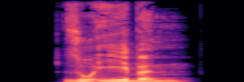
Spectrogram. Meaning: just now, quite recently (moments ago)
- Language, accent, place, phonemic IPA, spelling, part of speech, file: German, Germany, Berlin, /zoːˈʔeːbən/, soeben, adverb, De-soeben.ogg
